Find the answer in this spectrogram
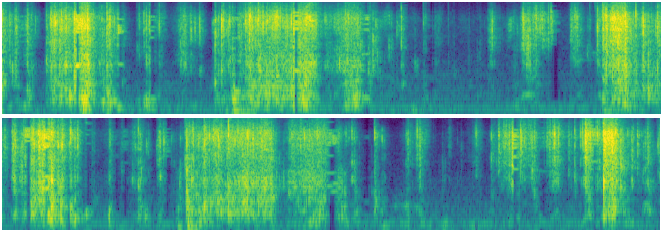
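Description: Foil trading-card pack wrappers crinkling and tearing as the packs are handled and ripped open, in several short bursts.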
